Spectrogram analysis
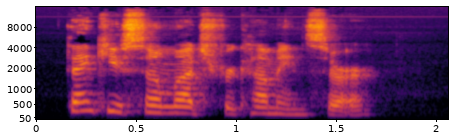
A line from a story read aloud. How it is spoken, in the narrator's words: she said quickly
